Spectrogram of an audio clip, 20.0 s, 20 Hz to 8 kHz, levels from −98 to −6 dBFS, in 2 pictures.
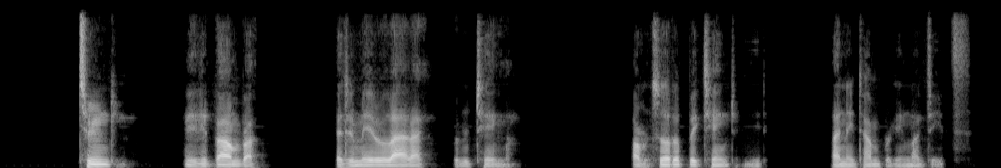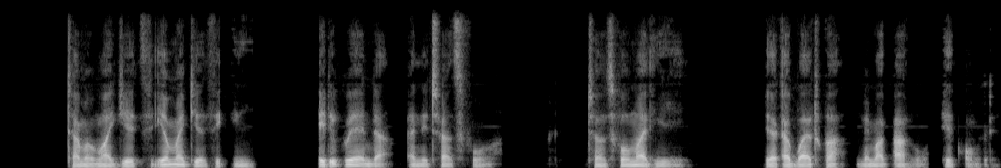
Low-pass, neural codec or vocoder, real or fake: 7.2 kHz; codec, 16 kHz, 0.5 kbps, FunCodec, trained on LibriTTS, 25 frames a second; fake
